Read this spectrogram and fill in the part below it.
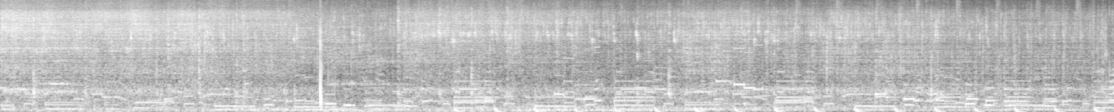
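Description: Dried fish (shutki) frying in hot oil in a pan, a dense, steady sizzle and crackle running loud and close throughout, with occasional clinks of stirring.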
